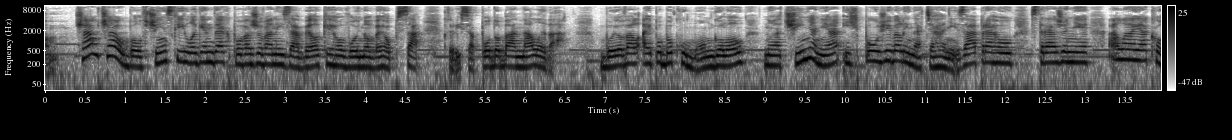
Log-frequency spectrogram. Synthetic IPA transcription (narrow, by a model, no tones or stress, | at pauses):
m | t͡ʃaʊt͡ʃaʊbɔlft͡ʃiːnskiːɣlɛɡɛnd̪aːxpɔʋaʒɔʋaniːzaʋɛʎkɛːɦɔʋɔjnɔʋɛːɦɔpsakt̪ɔɾḭːsapɔd̪ɔbaːnalɛʋa̰ | bɔjɔʋalʔajpɔbɔkʰumɔŋɡɔlɔʊ | nɔat͡ʃiːɲaɲɪaʔixpɔuʒiːʋalinacaɦaɲɪɛ̰zaːpɾaɦɔʊ | st̪ɾaːʒɛɲɪɛ | ʔa̰lɛajakʰɔ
